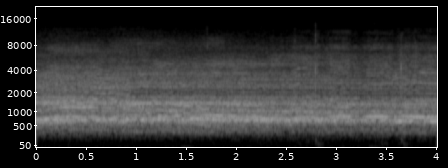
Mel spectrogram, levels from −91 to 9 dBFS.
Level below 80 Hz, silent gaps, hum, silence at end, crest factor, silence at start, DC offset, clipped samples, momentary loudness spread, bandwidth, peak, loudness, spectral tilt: under -90 dBFS; none; none; 0 s; 14 dB; 0 s; under 0.1%; under 0.1%; 3 LU; 13 kHz; -20 dBFS; -34 LUFS; 1.5 dB/octave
